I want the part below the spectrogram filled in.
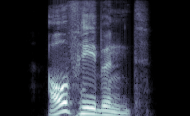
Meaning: present participle of aufheben
- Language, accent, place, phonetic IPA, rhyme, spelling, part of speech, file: German, Germany, Berlin, [ˈaʊ̯fˌheːbn̩t], -aʊ̯fheːbn̩t, aufhebend, verb, De-aufhebend.ogg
